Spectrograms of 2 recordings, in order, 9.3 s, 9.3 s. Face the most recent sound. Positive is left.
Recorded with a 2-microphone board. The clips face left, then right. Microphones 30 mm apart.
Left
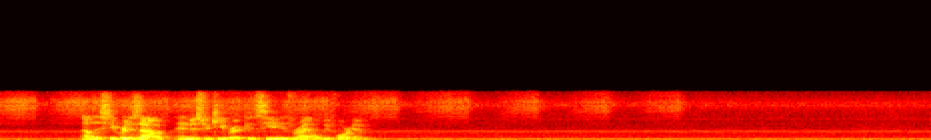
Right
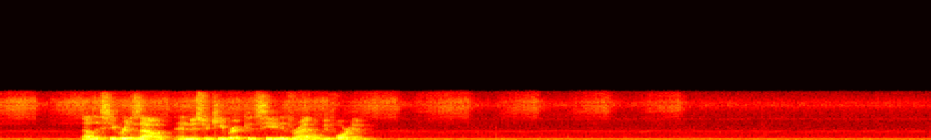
turn(degrees=-35)  # may be behind; listen again after turning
